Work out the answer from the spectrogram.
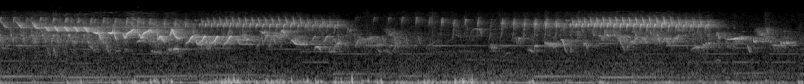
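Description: Birds chirping and calling in quick falling phrases, with high rapid trills twice, over a faint low hum.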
